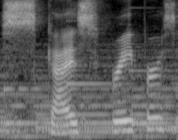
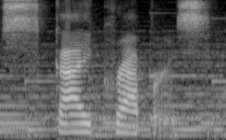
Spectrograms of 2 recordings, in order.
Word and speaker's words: skyscrapers: lot of the time ESO students that is to say English as a second language students tend to pronounce skyscrapers as sky crappers and I never get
